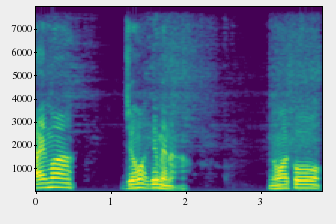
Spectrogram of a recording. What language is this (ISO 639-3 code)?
sat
